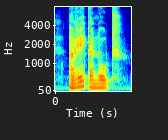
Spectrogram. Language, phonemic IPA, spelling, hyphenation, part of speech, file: Dutch, /aːˈreː.kaːˌnoːt/, arecanoot, are‧ca‧noot, noun, Nl-arecanoot.ogg
- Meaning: areca nut, betel nut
